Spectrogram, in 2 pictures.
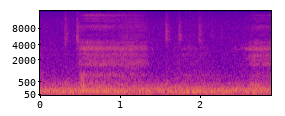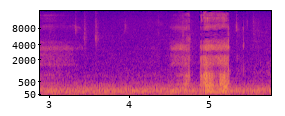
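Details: Snoring while asleep at the office: rough, snorting breath noises about every two seconds, roughly 30 a minute, against a low room hum.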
